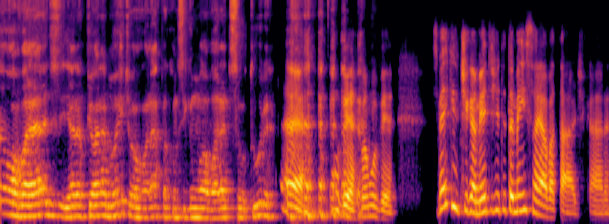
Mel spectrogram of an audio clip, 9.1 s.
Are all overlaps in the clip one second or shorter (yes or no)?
yes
